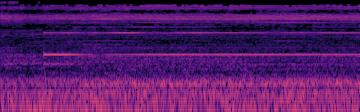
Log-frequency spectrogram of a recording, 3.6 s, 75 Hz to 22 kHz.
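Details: 2013 Ford Mustang, engine idling: over a steady rumble, a thin high whistle starts when the brake pedal is pressed and holds; brake booster noise, booster being replaced.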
